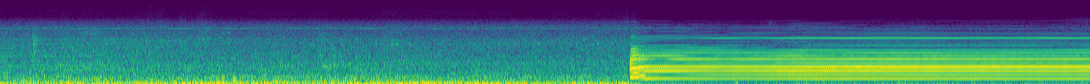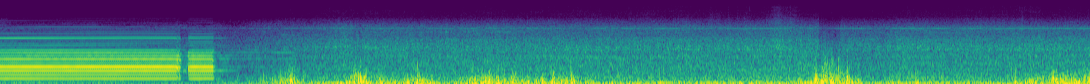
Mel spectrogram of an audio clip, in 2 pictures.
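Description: Ship's horn giving one long, steady blast of about six and a half seconds, starting about six seconds in and cutting off abruptly, over a steady low rumble.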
